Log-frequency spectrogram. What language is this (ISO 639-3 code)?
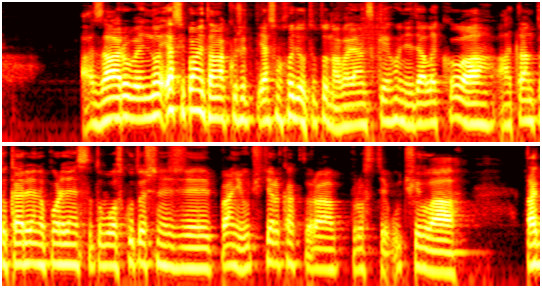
slk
